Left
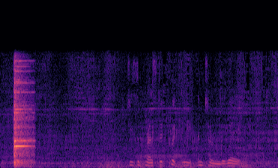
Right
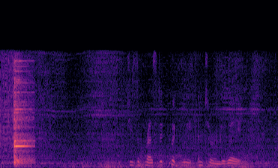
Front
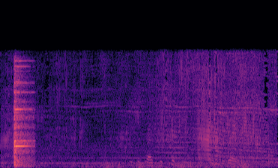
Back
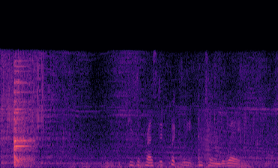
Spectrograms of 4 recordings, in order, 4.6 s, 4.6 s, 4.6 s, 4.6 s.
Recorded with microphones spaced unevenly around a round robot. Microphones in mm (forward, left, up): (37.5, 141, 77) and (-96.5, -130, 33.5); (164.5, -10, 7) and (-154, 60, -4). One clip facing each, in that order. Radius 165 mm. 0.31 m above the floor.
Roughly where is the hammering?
Ahead.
